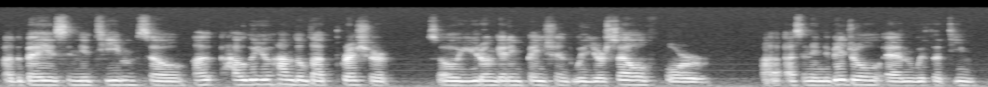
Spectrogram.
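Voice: mid-range voice, level tone, moderate pace, fairly bright tone, poor audio. A reporter asking a polite, careful question at a press conference. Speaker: sports reporter.

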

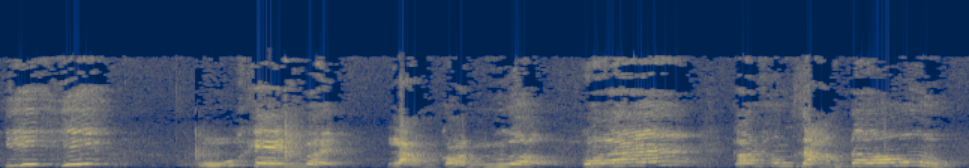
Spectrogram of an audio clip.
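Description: A high, childlike bear cub acted by a woman for a children's puppet tale. The little boy is sweet, bashful and excitable. The sound is roomy, with clear background noise. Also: slow pace, heavily acted. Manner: childlike, exclamatory.

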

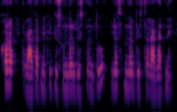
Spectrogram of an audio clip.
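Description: Very low, dark, rapid woman's voice. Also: steady tone. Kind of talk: Marathi cartoon voice acting.

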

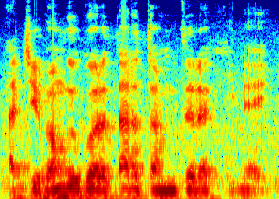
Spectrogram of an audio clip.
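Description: A man voicing a menacing, swaggering movie villain gang boss with a Bangladeshi accent and drawn-out threatening taunts. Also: on the low side, little pitch movement, natural voice. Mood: mocking menace. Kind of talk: film villain dialogue mimicry. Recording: noisy amateur recording.

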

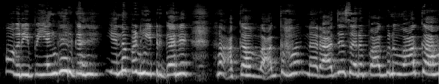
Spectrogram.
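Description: A woman's voice: very high-pitched, fast talker, fairly bright tone. A woman voicing a frantic young woman who pleads through tears to be taken to the man she loves. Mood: frantic pleading. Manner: pleading, insistent, near tears. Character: young woman, frantic and tearful, desperate to see her love. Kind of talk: Tamil audio drama acting.

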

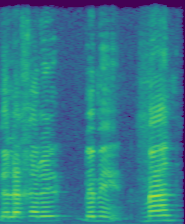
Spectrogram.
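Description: An actor playing an older father and landlord in a TV sitcom who speaks softly and apologetically. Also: extremely high pitch, flat delivery. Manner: apologetic, soft-spoken. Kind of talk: TV sitcom acting.

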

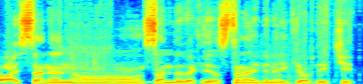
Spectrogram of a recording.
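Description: A man with a mellow, darkish voice gives casual gameplay commentary from his home setup. He is excitable and curses freely when the game frustrates him. Faint game gunfire sits behind him. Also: medium pitch, normal speed, slight background noise. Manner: says he slips into dialect when angry. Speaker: gaming YouTuber.

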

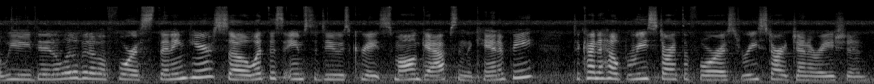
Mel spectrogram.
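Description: A woman in her thirties, a wildlife biologist, explaining forest habitat outdoors in a steady, explanatory way, with a clip-on mic. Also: a little high, slight background noise, rough recording. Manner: steady, explanatory, walking and pointing at plants. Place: forest clearing and woodland, outdoors.

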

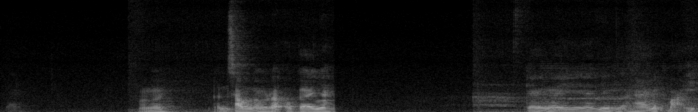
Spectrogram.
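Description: A man's voice: lowish voice, fairly even intonation, normal speed, darkish tone, slight background noise. A young man in a casual sales chat, loosely showing off used fishing reels and rods while sitting on a tiled floor, often calling out to the viewers. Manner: loose and chatty, fumbling for brand names, often calling out to viewers. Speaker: seller of used fishing gear. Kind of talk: casual sales talk to camera. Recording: echoey tiled room.

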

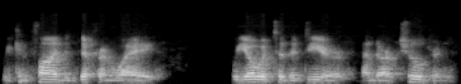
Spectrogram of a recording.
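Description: A man voicing a calm male meditation leader who speaks slowly and solemnly, calling for peace, in a roomy, dull lo-fi recording. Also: medium pitch, lightly acted. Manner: slow, commanding, solemn.

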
